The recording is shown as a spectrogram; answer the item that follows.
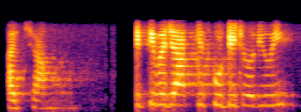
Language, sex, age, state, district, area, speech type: Hindi, female, 18-30, Rajasthan, Jodhpur, urban, conversation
